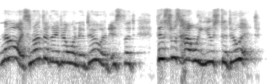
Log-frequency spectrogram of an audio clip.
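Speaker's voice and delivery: high, frustrated outburst; frustrated colleague. Retold or imitated. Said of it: "she's like".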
